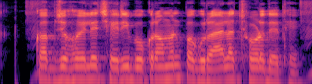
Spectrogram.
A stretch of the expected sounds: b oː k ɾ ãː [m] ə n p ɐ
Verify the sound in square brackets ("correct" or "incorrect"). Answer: correct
